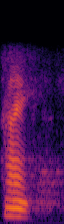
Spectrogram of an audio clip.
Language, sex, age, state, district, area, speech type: Telugu, male, 18-30, Andhra Pradesh, East Godavari, rural, conversation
